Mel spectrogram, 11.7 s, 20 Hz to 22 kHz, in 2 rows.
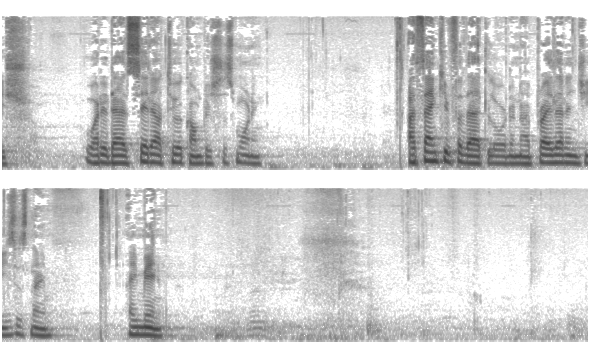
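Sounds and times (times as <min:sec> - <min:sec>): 
speech: 0:00.0 - 0:02.7, 0:04.0 - 0:07.6
person sipping water: 0:09.0 - 0:11.0.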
